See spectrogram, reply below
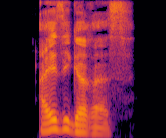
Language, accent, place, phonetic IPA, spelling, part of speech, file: German, Germany, Berlin, [ˈaɪ̯zɪɡəʁəs], eisigeres, adjective, De-eisigeres.ogg
- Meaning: strong/mixed nominative/accusative neuter singular comparative degree of eisig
